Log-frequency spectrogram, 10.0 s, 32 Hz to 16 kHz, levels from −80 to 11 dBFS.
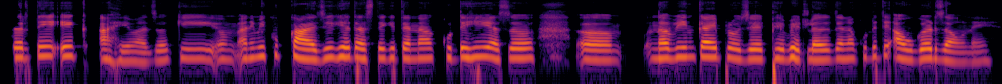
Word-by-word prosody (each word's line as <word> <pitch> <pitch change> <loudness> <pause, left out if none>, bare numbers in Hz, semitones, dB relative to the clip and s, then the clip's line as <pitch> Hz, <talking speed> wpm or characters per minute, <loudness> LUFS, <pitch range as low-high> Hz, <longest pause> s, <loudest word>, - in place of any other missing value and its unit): तर 230 -1 +2
ते 255 - +2 0.2
एक 255 0 +1 0.2
आहे 185 -3 -2
माझं 175 +2 -7
की 210 -3 -7
उम्म 200 -2 -10
आणि 220 +1 -2
मी 250 +1 -2
खूप 275 - -10
काळजी 215 -1 +6
घेत 235 0 +2
असते 215 0 0
की 225 +1 -5
त्यांना 220 0 0
कुठेही 235 +2 0
असं 220 +1 +1 0.5
अ, 195 -2 +2 0.4
नवीन 220 +2 +2
काही 235 -1 +7
प्रोजेक्ट 205 -2 -1
हे 210 - 0
भेटलं 200 -3 +3
तर 195 - -9
त्यांना 215 0 -2
कुठे 235 +1 -8
ते 270 - -2
अवघड 210 +2 +1
जाऊ 180 -4 -2
नये. 170 +2 -15
215 Hz, 180 wpm, -23 LUFS, 195-230 Hz, 0.5 s, काही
